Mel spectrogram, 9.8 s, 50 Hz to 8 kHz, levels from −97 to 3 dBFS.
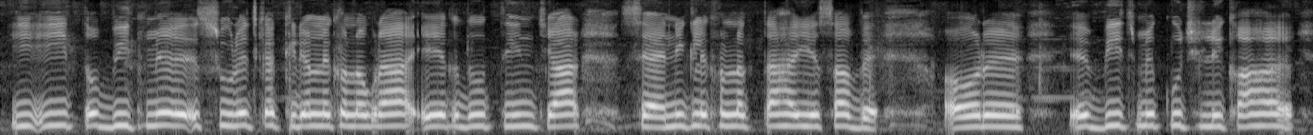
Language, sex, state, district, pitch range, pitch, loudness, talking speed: Hindi, female, Bihar, Vaishali, 250-270 Hz, 255 Hz, -17 LUFS, 145 wpm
